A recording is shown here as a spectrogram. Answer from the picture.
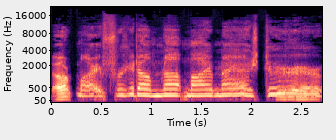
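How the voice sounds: A man's put-on character voice, high-pitched and very slow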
